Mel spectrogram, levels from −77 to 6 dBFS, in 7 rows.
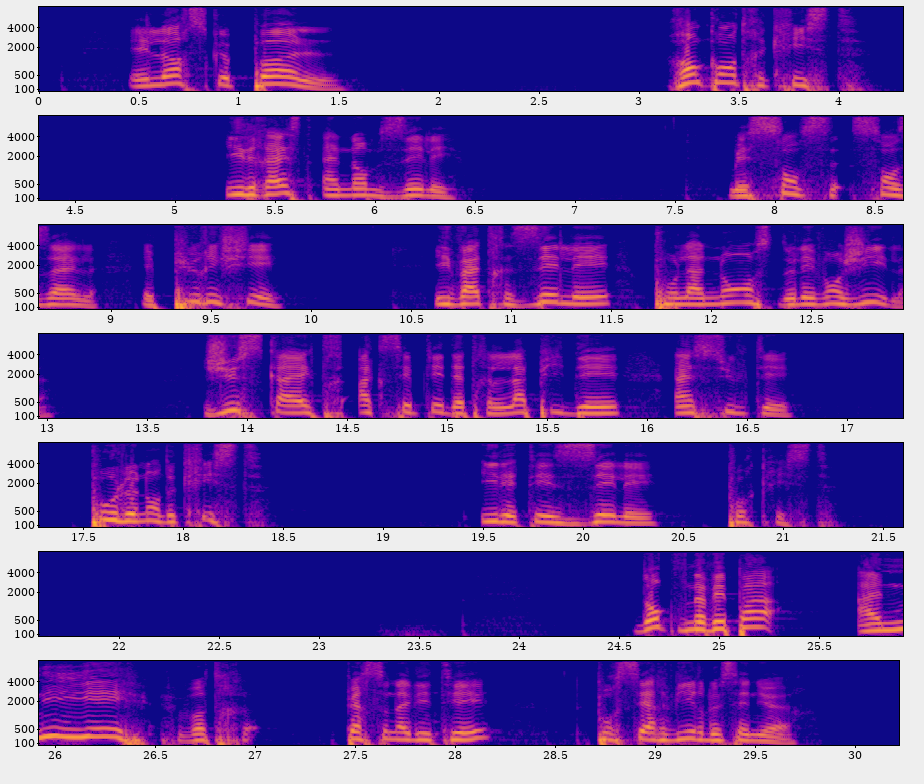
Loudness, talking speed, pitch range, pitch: -23 LUFS, 105 wpm, 140-205 Hz, 175 Hz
